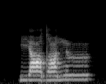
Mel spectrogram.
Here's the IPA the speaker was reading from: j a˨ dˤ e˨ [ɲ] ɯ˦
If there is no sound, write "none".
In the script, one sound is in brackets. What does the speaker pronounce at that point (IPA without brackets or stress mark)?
n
